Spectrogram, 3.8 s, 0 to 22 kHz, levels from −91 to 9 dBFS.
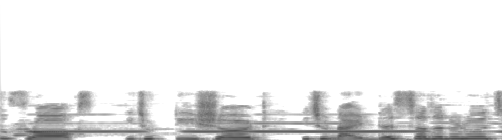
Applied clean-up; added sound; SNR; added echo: classical method Wiener filter.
